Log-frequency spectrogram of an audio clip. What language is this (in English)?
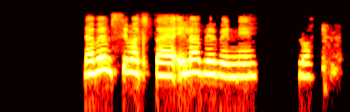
Taita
